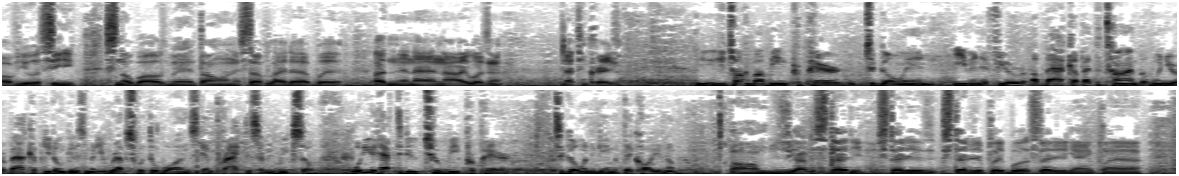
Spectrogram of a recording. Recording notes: sound from the Chiefs' locker room yesterday at Arrowhead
